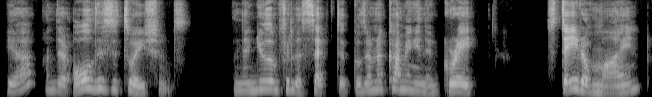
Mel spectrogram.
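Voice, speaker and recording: A woman's voice: mid-range voice, darkish tone. A woman rambling through a personal monologue, full of restarts and wandering thoughts, sometimes laughing between phrases. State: homeless.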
